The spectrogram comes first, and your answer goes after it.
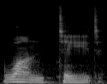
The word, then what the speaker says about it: wanted: seria o ed, wanted, wanted. E aí, veja que a pronúncia, como o último som foi t, você vai pronunciar o ed com o som de id, tá?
